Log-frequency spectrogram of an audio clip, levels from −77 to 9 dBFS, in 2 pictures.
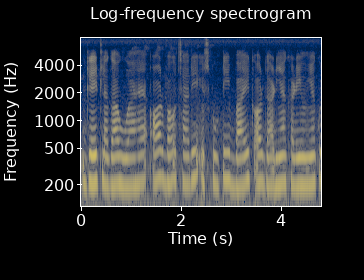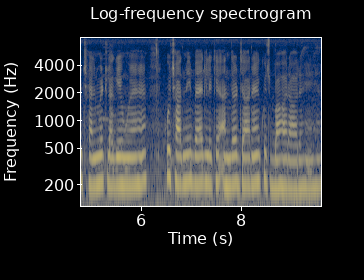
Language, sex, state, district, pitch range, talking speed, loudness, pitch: Hindi, female, Bihar, Jahanabad, 195-210 Hz, 205 wpm, -17 LUFS, 205 Hz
